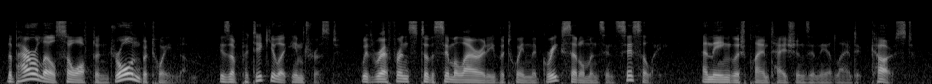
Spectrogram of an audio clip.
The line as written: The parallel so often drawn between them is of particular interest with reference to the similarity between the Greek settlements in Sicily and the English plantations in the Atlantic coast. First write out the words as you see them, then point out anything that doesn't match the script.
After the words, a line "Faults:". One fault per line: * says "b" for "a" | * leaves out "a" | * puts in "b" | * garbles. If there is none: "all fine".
The parallel so often drawn between them is of particular interest with reference to the similarity between the Greek settlements in Sicily and the English plantations in the Atlantic coast.
Faults:
all fine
